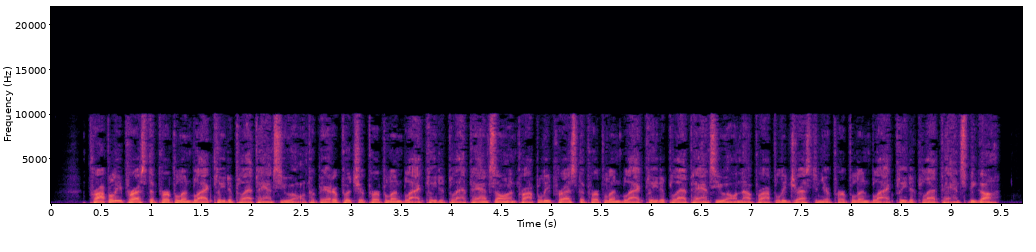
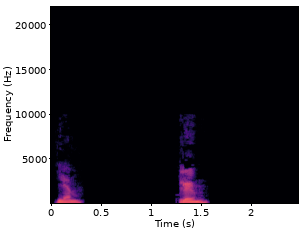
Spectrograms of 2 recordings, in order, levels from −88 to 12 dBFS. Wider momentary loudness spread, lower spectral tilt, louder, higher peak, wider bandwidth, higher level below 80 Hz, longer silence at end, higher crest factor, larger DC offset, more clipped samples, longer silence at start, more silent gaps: second, 4 LU vs 16 LU; second, -6 dB/octave vs -8.5 dB/octave; first, -22 LUFS vs -28 LUFS; first, -4 dBFS vs -10 dBFS; about the same, 10.5 kHz vs 9.8 kHz; first, -30 dBFS vs -64 dBFS; second, 0.25 s vs 0.9 s; second, 16 dB vs 22 dB; neither; neither; first, 0.3 s vs 0.05 s; second, none vs 0.52-1.24 s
